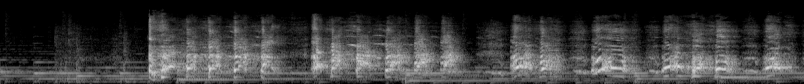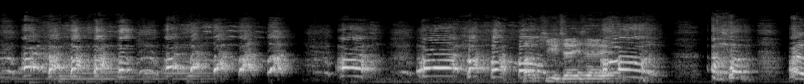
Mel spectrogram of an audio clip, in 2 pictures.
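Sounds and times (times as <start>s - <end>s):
background music with low notes: 0.0s - 10.8s
man laughing: 1.5s - 16.0s.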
